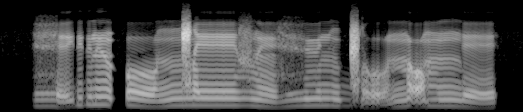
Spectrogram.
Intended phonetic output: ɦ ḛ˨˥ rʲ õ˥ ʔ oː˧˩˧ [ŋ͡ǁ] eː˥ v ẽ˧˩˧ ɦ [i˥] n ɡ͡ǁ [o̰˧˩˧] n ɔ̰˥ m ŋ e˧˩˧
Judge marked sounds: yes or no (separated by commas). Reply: yes, no, yes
